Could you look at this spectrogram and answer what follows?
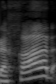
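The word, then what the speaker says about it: אחד: You extend the word echad, and the dalet is it's pronounced differently. Okay, so he was extending the word echad.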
